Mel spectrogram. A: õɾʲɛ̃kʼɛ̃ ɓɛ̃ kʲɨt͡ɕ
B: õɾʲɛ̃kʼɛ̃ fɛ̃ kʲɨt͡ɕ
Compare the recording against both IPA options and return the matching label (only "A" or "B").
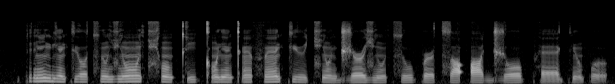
B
